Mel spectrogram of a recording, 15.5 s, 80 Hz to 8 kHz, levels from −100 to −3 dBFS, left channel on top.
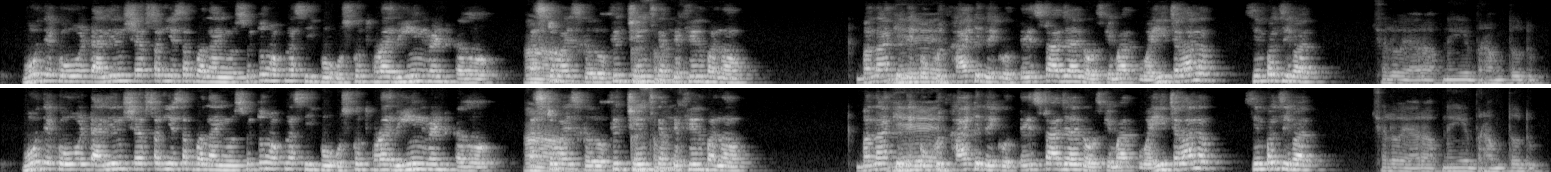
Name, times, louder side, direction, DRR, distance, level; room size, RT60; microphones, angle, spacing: voice 1, 0.2-4.9 5.3-7.4 8.6-12.1 12.5-13.2, right 3 dB, 75° right, 1.0 m, -22 dB
voice 2, 5.2-5.8 6.3-6.8 8.9-9.5 13.8-15.3, right 1 dB, 60° right, 0.8 m, -28 dB
4.3 x 3.1 x 2.5 m
head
